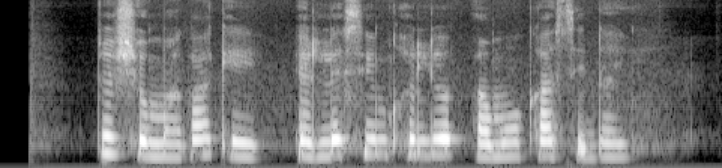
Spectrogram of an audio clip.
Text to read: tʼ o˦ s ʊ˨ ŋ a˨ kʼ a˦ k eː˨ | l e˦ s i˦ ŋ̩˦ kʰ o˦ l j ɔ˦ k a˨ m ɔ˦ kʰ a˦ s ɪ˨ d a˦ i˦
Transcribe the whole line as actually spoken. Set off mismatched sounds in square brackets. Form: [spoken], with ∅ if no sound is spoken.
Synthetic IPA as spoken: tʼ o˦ [ʃ] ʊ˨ [m] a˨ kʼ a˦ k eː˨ | l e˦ s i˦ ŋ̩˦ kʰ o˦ l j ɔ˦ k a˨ m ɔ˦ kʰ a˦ s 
